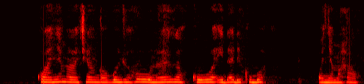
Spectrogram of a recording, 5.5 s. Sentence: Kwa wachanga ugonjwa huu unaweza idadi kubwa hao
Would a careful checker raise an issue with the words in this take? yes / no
yes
